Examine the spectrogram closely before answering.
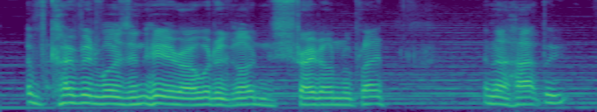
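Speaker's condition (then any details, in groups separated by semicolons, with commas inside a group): Cerebral palsy; mild form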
